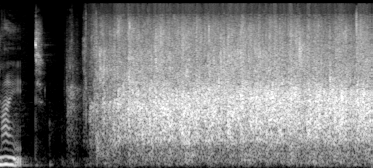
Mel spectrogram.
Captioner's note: audience applauding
